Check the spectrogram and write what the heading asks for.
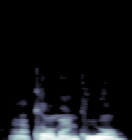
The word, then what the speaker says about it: Karmine Corp: If you say Karmine Corp, fair play. Go for it. I say Core because it's like Peace Corps, Karmine Corp. It rolls off the tongue better.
